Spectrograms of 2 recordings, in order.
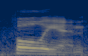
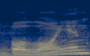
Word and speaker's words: Baloian: so yeah we're very excited okay great so bullying am i saying you're close it's been pronounced many ways sweet but no though what is it it is bologna farms yes yes so i'm sure i'm not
